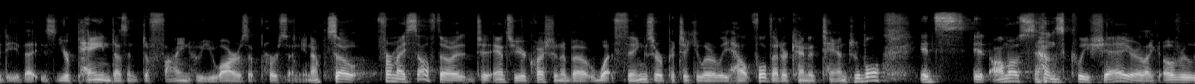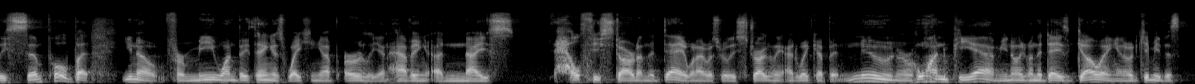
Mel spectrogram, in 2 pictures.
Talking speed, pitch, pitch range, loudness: 225 wpm, 95 Hz, 90-115 Hz, -22 LUFS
